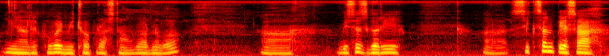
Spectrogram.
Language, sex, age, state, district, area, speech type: Nepali, male, 45-60, West Bengal, Kalimpong, rural, spontaneous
